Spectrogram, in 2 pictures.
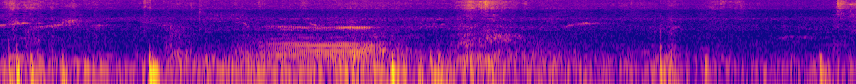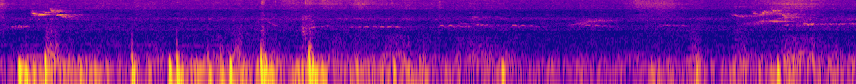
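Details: Friesian dairy cow, eight and a half months pregnant, in her first calving, at a farm in Pabna, Bangladesh; a short, deep moo of under a second rises then falls, followed by scattered knocks and low rustling.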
